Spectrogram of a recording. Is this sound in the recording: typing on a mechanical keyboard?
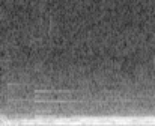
no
